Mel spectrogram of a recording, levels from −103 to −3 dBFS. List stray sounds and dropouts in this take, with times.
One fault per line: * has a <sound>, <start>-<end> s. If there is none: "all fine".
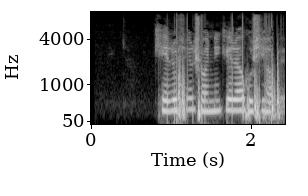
all fine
